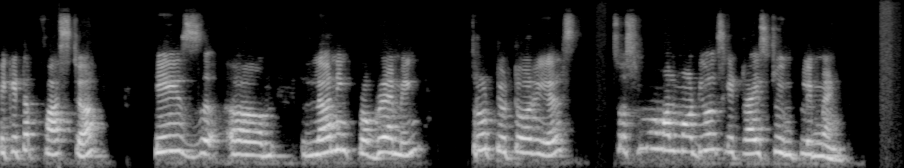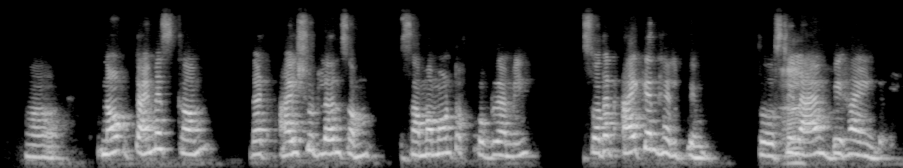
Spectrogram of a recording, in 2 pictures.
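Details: Adult woman speaking; Normal speech.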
